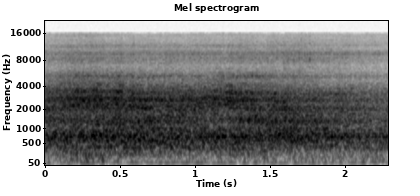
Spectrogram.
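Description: Double-deck passenger train passing at speed through a covered station: a steady rush of wheel-on-rail rumble and air noise as the last coach goes by.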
